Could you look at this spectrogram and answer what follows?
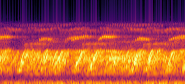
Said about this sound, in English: We leave you this week deep within South Africa's Madikwe Game Reserve. During the day, elephants, giraffes, lions, and warthogs come to drink at the Inkwe Pan waterhole, but at night it comes alive with a chorus of male casino frogs and crickets.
